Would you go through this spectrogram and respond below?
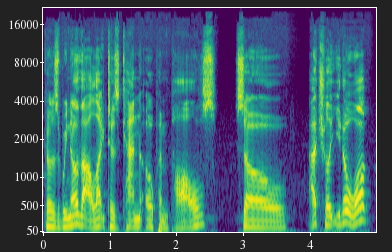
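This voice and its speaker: A man's voice: mid-range voice, lively intonation, normal speed. Wry, slangy male gaming commentator. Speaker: gaming content creator. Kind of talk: casual reaction commentary over gameplay.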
